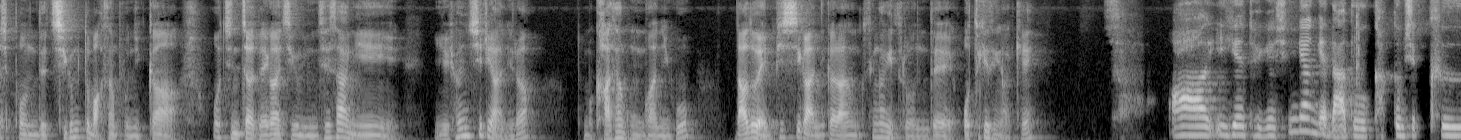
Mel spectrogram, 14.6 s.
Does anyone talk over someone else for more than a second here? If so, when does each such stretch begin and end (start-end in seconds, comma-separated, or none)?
none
